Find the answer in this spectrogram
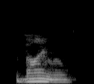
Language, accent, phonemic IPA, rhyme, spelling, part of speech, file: English, Southern England, /ˈvaɪɹəl/, -aɪɹəl, viral, adjective / noun, LL-Q1860 (eng)-viral.wav
- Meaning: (adjective) 1. Of or relating to a biological virus 2. Caused by a virus 3. Of the nature of an informatic virus; able to spread copies of itself to other computers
